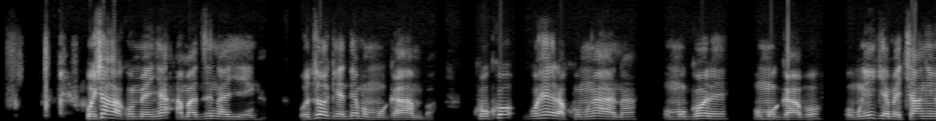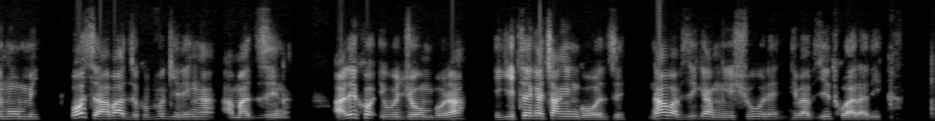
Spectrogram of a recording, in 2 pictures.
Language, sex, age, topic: Rundi, male, 36-49, agriculture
